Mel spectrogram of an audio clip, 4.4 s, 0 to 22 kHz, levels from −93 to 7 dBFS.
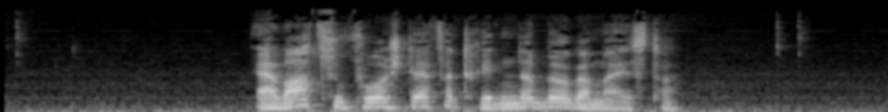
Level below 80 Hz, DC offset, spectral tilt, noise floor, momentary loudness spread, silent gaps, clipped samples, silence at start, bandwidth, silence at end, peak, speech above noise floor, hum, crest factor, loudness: -44 dBFS; under 0.1%; -5 dB/octave; -51 dBFS; 12 LU; none; under 0.1%; 1.3 s; 16 kHz; 1.05 s; -2 dBFS; 33 dB; none; 18 dB; -19 LUFS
